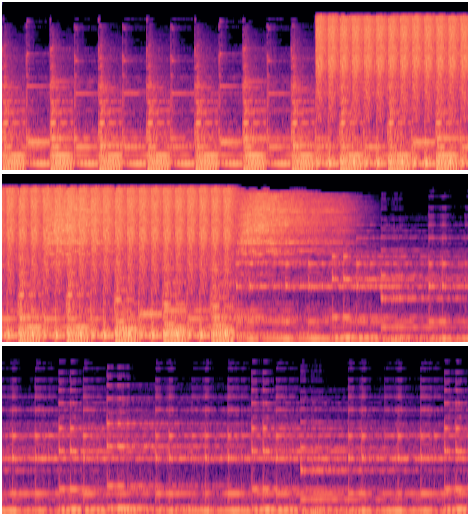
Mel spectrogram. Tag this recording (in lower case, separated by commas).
music, techno, electronic music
